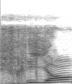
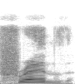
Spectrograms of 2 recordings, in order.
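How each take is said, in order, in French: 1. Le mot a une prononciation française. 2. Le mot a une prononciation anglaise. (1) "vous prononcez friand" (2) "au lieu de prononcer friends"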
